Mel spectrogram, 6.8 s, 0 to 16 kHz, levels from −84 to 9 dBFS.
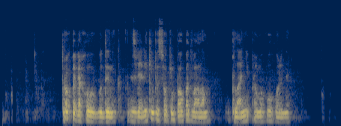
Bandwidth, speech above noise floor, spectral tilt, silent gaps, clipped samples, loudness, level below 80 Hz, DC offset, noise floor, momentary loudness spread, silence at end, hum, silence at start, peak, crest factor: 7.4 kHz; 48 dB; -8 dB/octave; none; under 0.1%; -19 LUFS; -56 dBFS; under 0.1%; -66 dBFS; 9 LU; 1.05 s; none; 1.25 s; -2 dBFS; 18 dB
